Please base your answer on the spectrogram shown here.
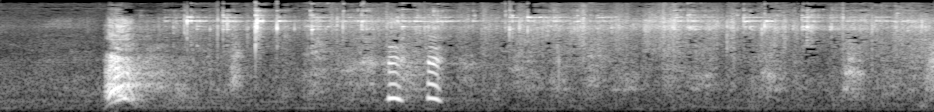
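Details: Rescue dogs Joy, a senior German Shepherd, and Riley, a young Pit Bull, at play while awaiting adoption through Coastal German Shepherd Rescue OC: one loud sharp bark followed by two short quick yips, then quieter rustling noise.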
